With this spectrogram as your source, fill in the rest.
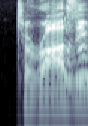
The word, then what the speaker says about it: Tarazi: Tarazi with a Z. What? No, two S's. Yeah, but you say it like a Z.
